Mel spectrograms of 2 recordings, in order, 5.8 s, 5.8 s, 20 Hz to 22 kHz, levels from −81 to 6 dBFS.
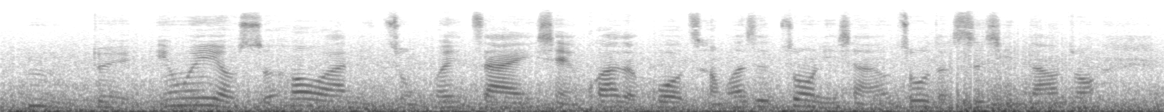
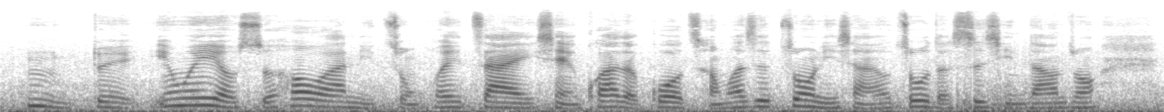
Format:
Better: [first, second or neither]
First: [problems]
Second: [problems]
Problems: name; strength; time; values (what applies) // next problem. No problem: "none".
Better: second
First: wind noise on the microphone; heavy; 6 dB below the speech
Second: wind noise on the microphone; occasional gusts; 15 dB below the speech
